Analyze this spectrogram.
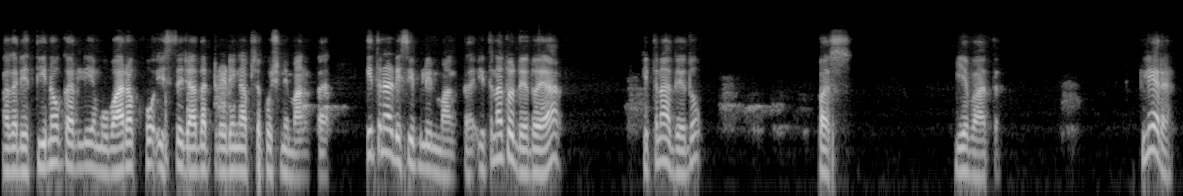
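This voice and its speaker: A man's voice: mid-range voice, normal speed, pauses often. A young man gives a direct, scolding lecture on trading discipline. He keeps checking that his listeners follow. His voice sounds dull and lo-fi, with no room echo. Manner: scolding, direct, repeats "clear?" and "okay". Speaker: trading teacher. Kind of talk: blunt lecture to viewers.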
